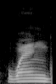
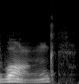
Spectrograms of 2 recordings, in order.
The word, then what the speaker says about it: Wang: Talking of pronunciations, apparently I've been getting, not only we've been confusing Wang with Wong, which is the correct pronunciation of the player that's been just winning on a regular basis, it also should have been Chang rather than Qiang.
